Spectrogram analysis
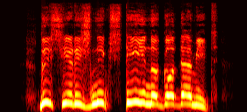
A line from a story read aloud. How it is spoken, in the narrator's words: yelled Capello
